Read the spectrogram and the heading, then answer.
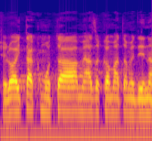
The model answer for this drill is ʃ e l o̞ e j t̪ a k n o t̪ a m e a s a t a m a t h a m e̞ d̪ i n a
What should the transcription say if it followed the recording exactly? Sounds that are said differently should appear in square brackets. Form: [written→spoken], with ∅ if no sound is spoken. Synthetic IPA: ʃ e l o̞ [e→a] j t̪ a k [n→m] o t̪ a m e a [s→z] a [t→k] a m a t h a m e̞ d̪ i n a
